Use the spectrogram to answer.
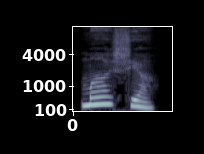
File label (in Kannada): "ಮಾಷ್ಯ", Kannada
